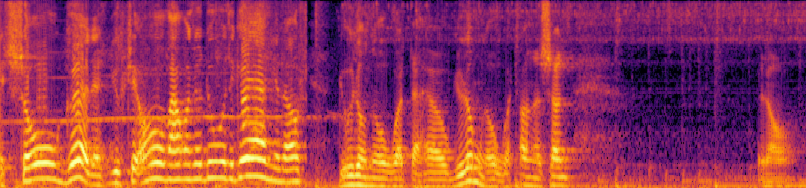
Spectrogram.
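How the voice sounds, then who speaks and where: Against noticeable background noise, a man with a Vietnamese accent and high pitch speaks with very wide pitch swings and long, frequent pauses. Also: moderate pace. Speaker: war veteran. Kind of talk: interview answer.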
